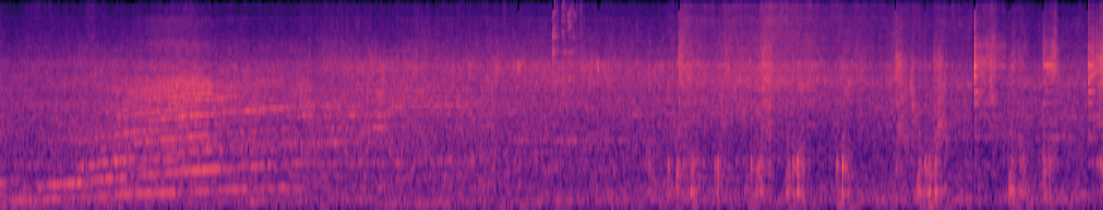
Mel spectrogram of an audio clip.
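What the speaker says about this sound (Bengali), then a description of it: "মশলাটা ভালো করে কষিয়ে নিব মশলায় তেল ছেড়ে দাও" Spice paste with turmeric and salt stirred and fried in oil in a pan for a prawn and water lily dish, a soft sizzle under scraping stirs and light utensil clinks toward the end.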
